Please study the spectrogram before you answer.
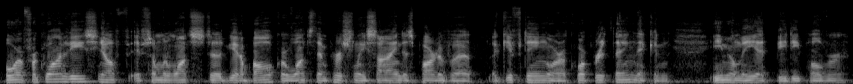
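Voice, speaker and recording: A man speaking as a guest author in an interview, earnest and halting, often restarting his sentences. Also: low-pitched, steady tone, sharp tone. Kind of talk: interview talk.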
